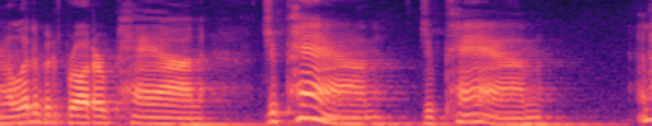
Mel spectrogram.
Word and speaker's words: Japan: And another one, the one that is usually pronounced like Japan, and it's Japan, Japan. So you need to stress the second syllable, not the first one.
